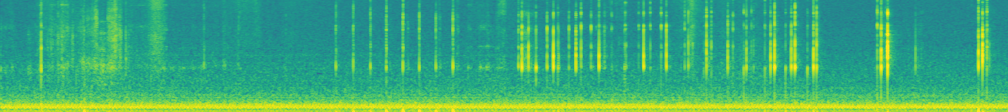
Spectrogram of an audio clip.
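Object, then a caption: Thin metal cap with cardboard liner. A thin, bendy metal cap with paper or cardboard on the inside is played on by itself, producing quiet scratching and scattered light, dry taps and clicks that stop almost instantly. A faint steady low hum runs underneath throughout.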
